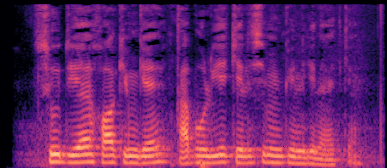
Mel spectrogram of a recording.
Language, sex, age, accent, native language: Uzbek, male, 25-34, Andijon, Uzbek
